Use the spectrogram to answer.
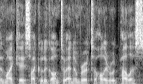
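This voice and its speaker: A man speaks with a Scottish accent at a fairly quick pace, his pitch very deep and low. His tone is dark and mellow, and his intonation is monotone and flat. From Scotland. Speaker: former pharmaceutical company CEO. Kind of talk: interview.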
